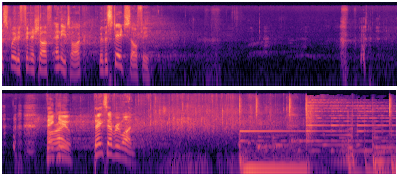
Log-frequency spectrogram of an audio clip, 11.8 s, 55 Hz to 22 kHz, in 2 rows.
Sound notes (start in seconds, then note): 4.9 laughs; 8.4 applause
